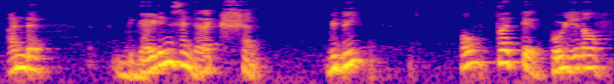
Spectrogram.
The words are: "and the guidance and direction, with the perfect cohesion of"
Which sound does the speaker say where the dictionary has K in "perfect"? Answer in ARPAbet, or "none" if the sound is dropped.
none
